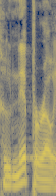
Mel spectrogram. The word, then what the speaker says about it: Junipero: I've been calling him Junipero, and it's Junipero, emphasis on the I. – Yeah, in the Spanish, the accent is on the I.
